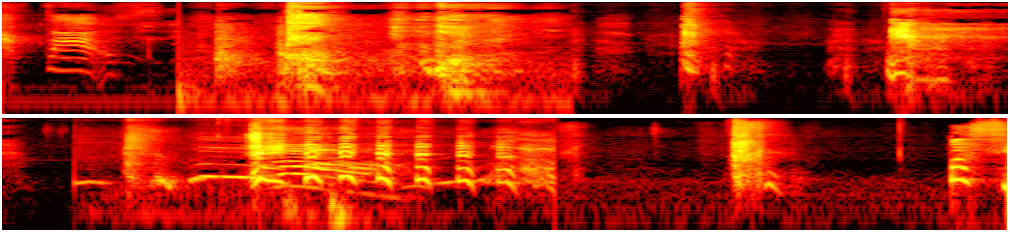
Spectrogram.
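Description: Several short, sharp sneeze bursts from children, mixed with giggling and laughter between them.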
